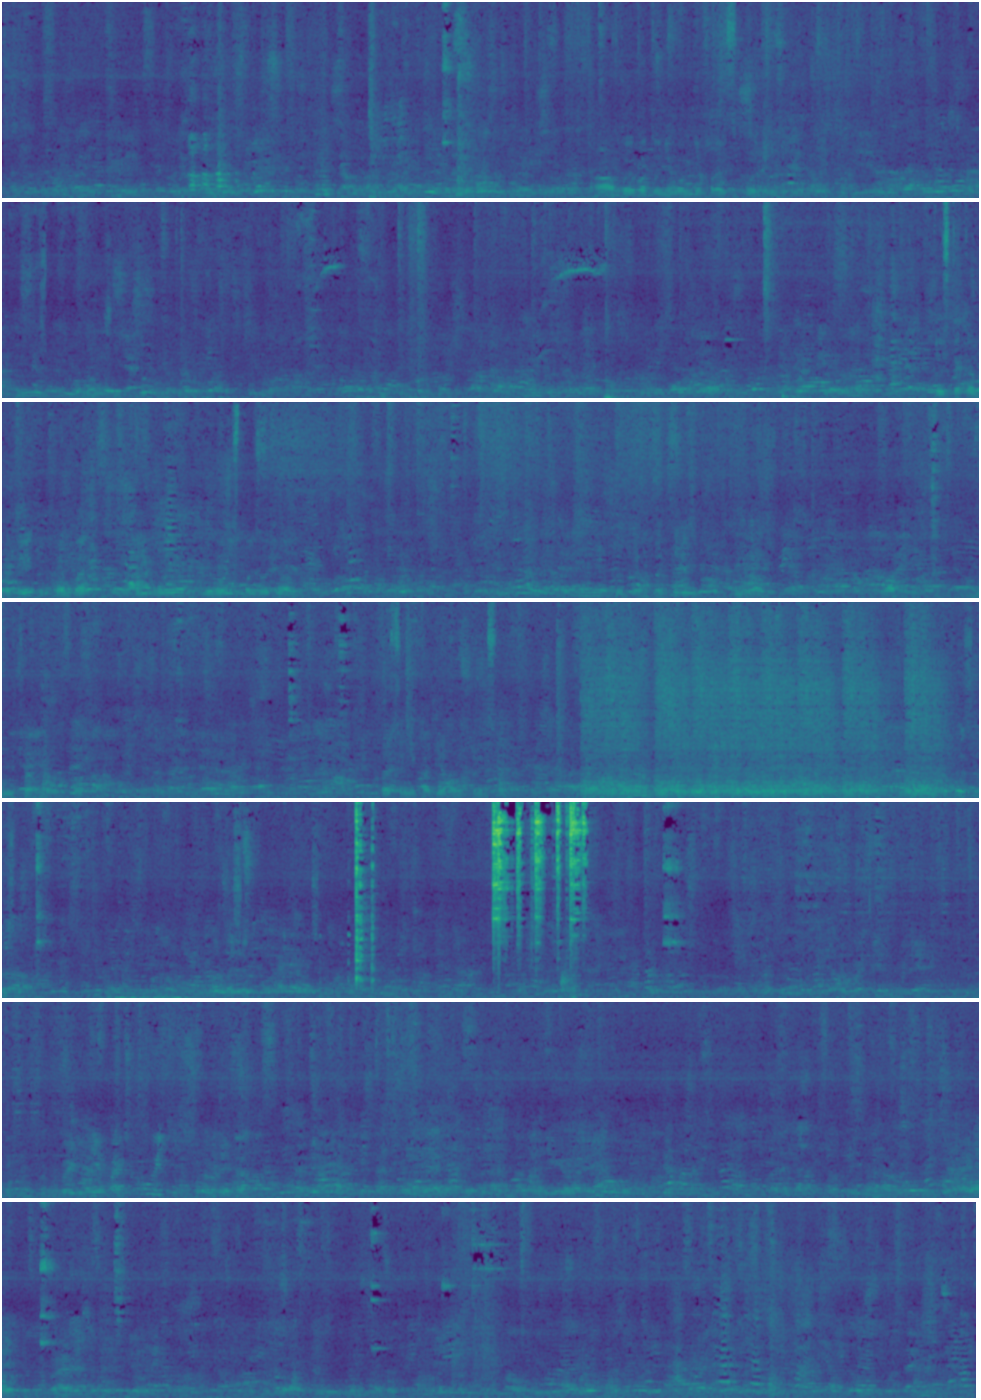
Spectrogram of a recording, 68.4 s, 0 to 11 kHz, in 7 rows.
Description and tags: pub Vegas2
Atmosphere in the beer restaurant "Vegas" in the Omsk, West Siberia, Russia.
People drink and chatting and having fun, clinking glasses, dishes...
In the middle - clatter of plates and then ringing forks.
Recorded: 2012-11-16.
AB-stereo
